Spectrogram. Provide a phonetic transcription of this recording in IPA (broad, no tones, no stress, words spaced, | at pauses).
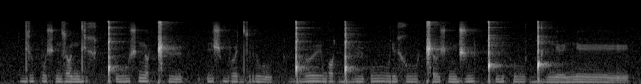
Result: dʉpoʃnzɔndix ǃʼuːʃnɔǁʰy | ʔiʃbɵːdru | ɡ͡ǃɵːɪ̯wɔɡ͡ǃyː ʔuːɾixuːǁɵːʃ nd͡ʒy ǃʼihuːɡ͡ǃi ne neː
